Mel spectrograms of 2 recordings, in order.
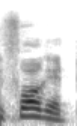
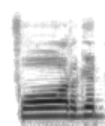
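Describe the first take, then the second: First: Forget with a short first syllable; correct pronunciation. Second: Forget with a drawn-out first syllable; mistaken pronunciation. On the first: Teacher corrects students, forget with short "for". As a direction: keep the "for" in forget quick. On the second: Teacher shows what to avoid, forget with long "for". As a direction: stretch forget as "FOR-get", louder. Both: Shown as a demonstration. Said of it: "forget नहीं".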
